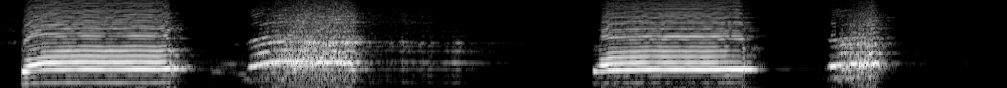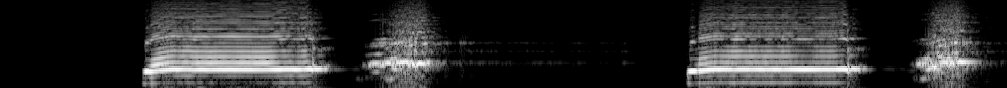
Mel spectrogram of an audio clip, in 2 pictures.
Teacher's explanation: سا کو پڑھتے ہوئے زبان کو باہر نکالنا ہے اور سامنے کے دانتوں کے ساتھ ٹچ کرنا ہے. سا سا سا سا.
